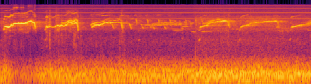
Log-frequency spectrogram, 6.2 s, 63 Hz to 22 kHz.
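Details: Bald eagles at the Decorah North nest on 06 12 2024, as the female arrives with a fish and two eaglets return to feed: high, thin whistled chirps, each slightly rising, repeated roughly once a second, over low steady background rumble.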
